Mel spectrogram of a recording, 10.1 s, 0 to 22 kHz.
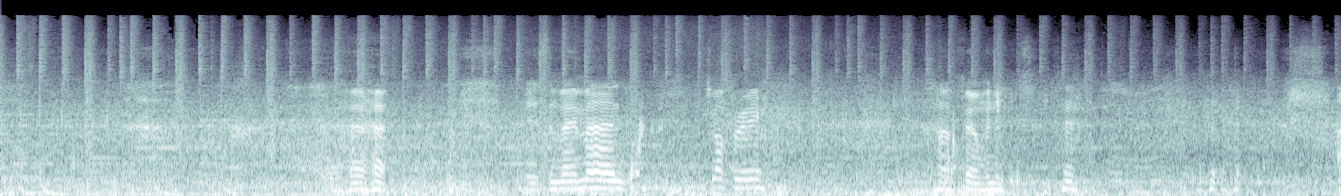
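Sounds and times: background music: 0.0s - 10.0s
wind: 0.0s - 10.0s.

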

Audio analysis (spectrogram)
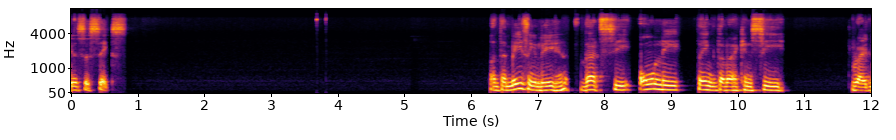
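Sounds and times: computer mouse double-click: 3.6s - 3.9s.

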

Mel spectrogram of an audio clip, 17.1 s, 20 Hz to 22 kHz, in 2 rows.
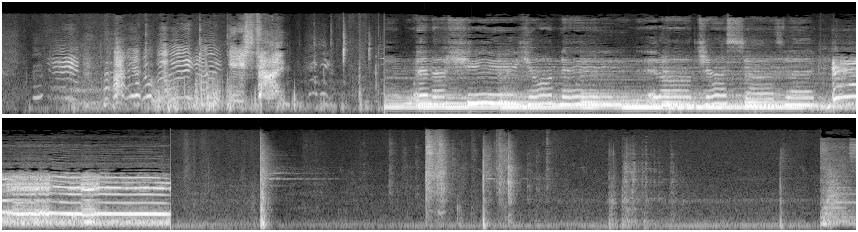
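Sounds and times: music: 3.8s - 8.3s, 16.7s - 17.0s.

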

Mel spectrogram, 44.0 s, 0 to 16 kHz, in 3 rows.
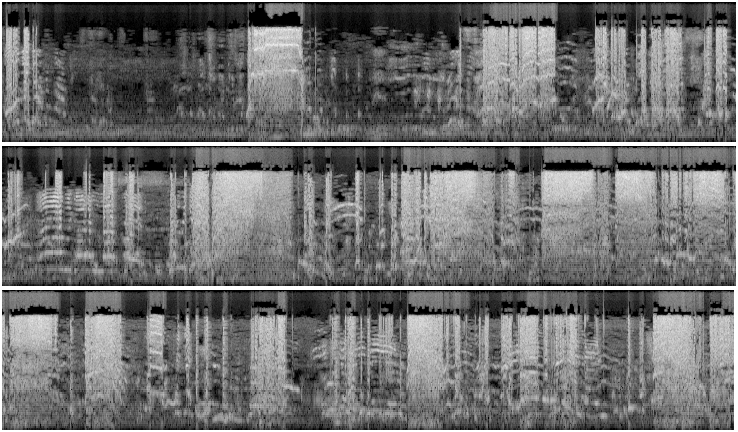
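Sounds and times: child screaming: 4.9s - 6.2s, 9.4s - 15.9s, 20.7s - 33.6s, 34.3s - 44.0s
harsh hissing buzz with whine: 16.2s - 33.3s, 37.4s - 41.3s, 42.0s - 44.0s.

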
